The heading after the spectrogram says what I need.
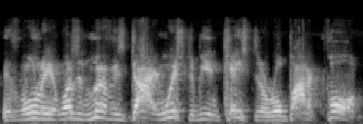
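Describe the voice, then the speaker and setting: A man's voice: sits high, brisk, vocal fry, fairly bright tone, breathy edge, full character voice. A man acting a gleefully cruel billionaire villain in a staged play reading, with pompous, melodramatic, swooping delivery. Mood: exasperated.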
